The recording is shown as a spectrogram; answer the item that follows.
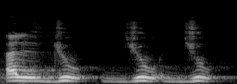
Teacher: أحيانا ربما الجيم هذه يخرجها قريبة من الدال · Term: خلل في المخرج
